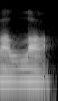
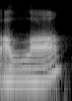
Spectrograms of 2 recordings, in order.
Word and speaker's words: Allah: So the Lam sound will now change to La, as in the English word large.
